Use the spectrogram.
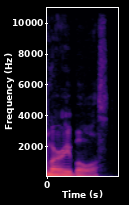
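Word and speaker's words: Murray-Boyles: what Pringle and what uh uh is it Murray boas is that how you say it Colin Murray boas yeah I'm just I'm just M for Leicester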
